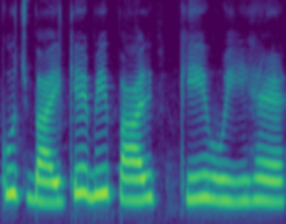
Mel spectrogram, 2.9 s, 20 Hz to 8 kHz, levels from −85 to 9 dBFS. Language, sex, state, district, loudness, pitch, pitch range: Hindi, female, Jharkhand, Palamu, -14 LUFS, 255 Hz, 245-300 Hz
